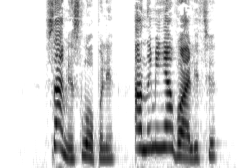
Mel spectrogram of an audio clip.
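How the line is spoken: Snapped. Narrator (Russian): огрызнулась Катенька

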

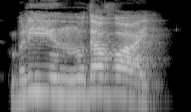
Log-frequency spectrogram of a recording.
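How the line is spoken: Moan. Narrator (Russian): простонал Леня

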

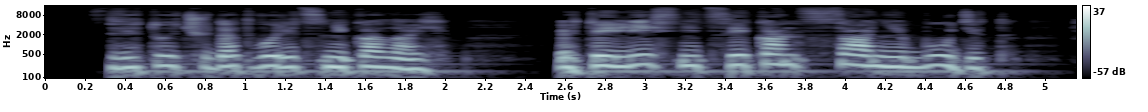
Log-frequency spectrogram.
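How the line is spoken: Young woman whispering. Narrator (Russian): шептала молодая женщина

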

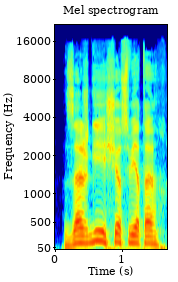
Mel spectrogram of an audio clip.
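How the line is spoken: Loud. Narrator (Russian): громко сказал он служанке

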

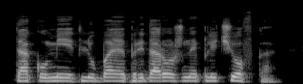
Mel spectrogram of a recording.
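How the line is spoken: Laughing yet stern. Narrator (Russian): смеясь и довольно строго произносит

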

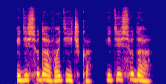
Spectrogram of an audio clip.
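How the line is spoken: Quiet repetition. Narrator (Russian): тихо повторяла я

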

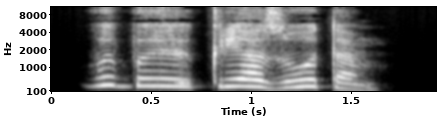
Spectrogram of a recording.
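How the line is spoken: Gentle remark. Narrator (Russian): ласково заметил

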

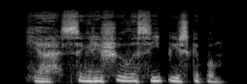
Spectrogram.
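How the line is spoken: Forced out reluctantly. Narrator (Russian): выдавила из себя Агнес

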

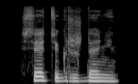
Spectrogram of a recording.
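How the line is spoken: Deliberately official policeman's tone. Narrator (Russian): нарочито официальным голосом велел милиционер

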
